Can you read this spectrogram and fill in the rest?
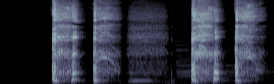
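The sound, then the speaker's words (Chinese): Violent, harsh coughing from a man holding his neck after being choked: two loud hacking coughs, a raspy strained breath, then two more forceful coughs, with no talking. “单手捂着被宋子阳紧扣的脖颈，在剧烈的咳嗽着。”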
